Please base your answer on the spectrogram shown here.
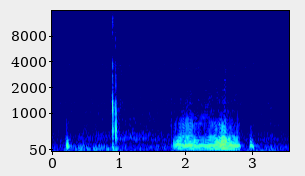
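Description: A soft, low, buzzing rumble on one breath, with small snuffles around it: a faint snore from a sleeping cat.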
